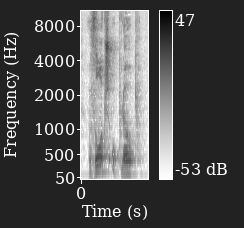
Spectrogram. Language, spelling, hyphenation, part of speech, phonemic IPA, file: Dutch, volksoploop, volks‧op‧loop, noun, /ˈvɔlks.ɔpˌloːp/, Nl-volksoploop.ogg
- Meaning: a more or less spontaneous mass gathering of people at a location, often in order to protest or with a riotous atmosphere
